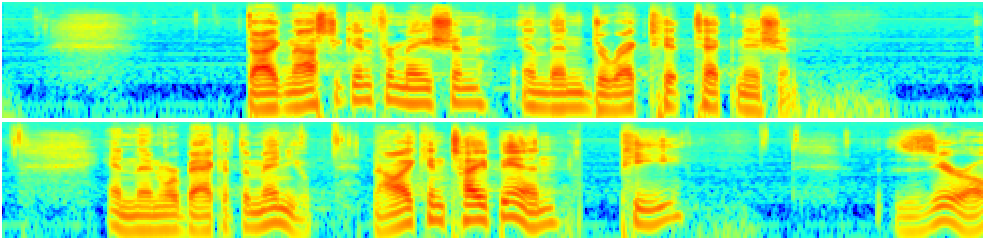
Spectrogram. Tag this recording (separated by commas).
Speech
